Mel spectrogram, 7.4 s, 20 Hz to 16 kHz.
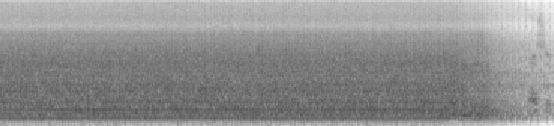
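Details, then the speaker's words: Husqvarna push mower with a Honda GCV160, in a final test on a cold January day after a part was turned the right way, plus a new oil filter, oil change and sharpened blade. Runs at steady high speed with an even buzz, then is cut off and winds down. Normal running. "So that seems to have fixed everything, which is good. Very happy with that and how it all turned out."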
